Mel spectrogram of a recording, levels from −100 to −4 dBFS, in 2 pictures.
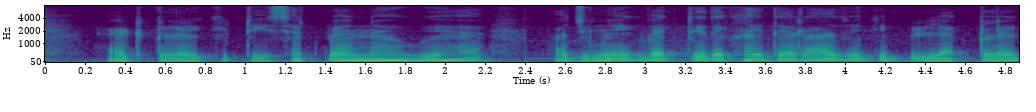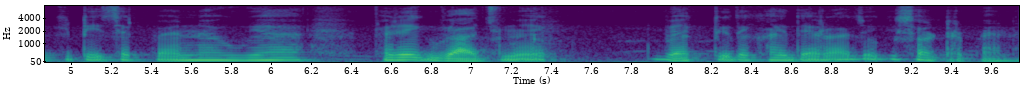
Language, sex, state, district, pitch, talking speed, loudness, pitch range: Hindi, male, Bihar, Jahanabad, 130 Hz, 235 wpm, -39 LUFS, 100-135 Hz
